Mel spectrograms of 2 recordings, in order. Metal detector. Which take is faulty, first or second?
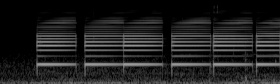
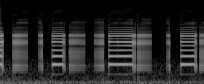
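second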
